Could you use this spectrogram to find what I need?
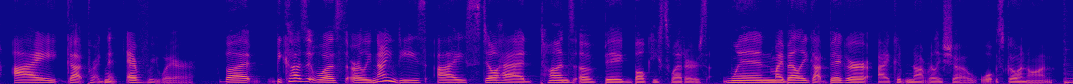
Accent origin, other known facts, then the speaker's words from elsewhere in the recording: Fitzgerald, Georgia, United States; As a kid growing up in South Georgia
